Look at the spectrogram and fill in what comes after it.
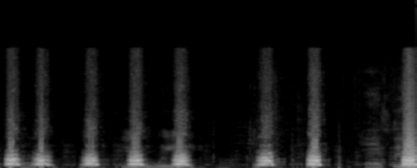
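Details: Playing Groenendaels guarding a ball or bottle from each other give loud, irregular barks, about eight in four seconds, with a brief wavering low whine in the middle.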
